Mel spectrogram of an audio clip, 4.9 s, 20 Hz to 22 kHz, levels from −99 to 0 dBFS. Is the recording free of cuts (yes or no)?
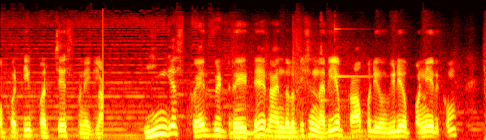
no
